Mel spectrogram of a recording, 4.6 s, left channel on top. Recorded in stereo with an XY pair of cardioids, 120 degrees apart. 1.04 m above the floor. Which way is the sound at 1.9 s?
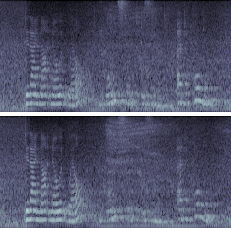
60° left.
